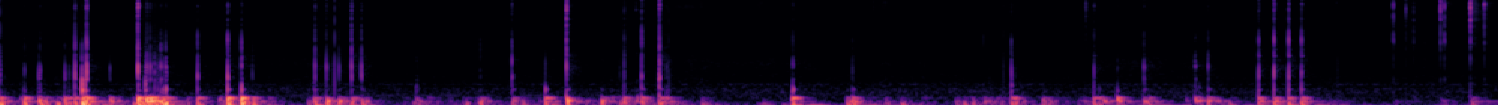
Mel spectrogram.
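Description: A handheld plastic scalp massager brush, with a clear hollow plastic dome and yellow silicone spikes, is held over the microphone while long acrylic nails tap and scratch the dome. The result is an irregular series of short, dry clicks and taps with a heavy, muffled low thump, mixed with brief scratchy bursts that reach bright highs.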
